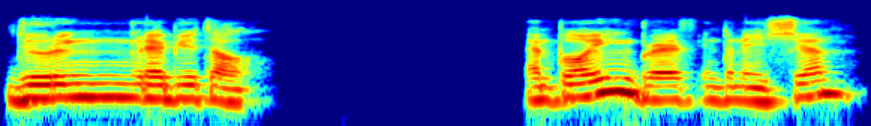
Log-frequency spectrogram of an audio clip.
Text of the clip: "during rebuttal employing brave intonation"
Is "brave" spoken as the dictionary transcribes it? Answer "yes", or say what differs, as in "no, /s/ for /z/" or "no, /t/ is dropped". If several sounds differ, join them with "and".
no, /f/ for /v/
